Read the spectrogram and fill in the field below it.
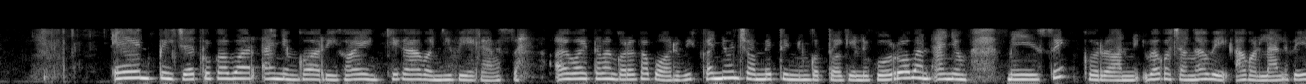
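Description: Throughout the speech there is heavy Nellymoser compression, likely from Flash's old microphone codec. Weak bands get no bits and are refilled with noise, leaving a rough hissy halo and smeared underwater tone, with nothing above 5.3 kHz. Unlike plain low-pass filtering, the hiss clings to the speech itself.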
